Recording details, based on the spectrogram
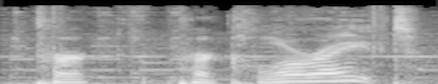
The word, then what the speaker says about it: perchlorate: How to pronounce percolate? – Perchlorate. – Oh, it's our pronouncify lady here. – Perchlorate. – Okay, perchlorate. – Now it makes sense. Perchlorate. – I'm learning. – Perchlorate. – Yeah. It's perchlorate.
